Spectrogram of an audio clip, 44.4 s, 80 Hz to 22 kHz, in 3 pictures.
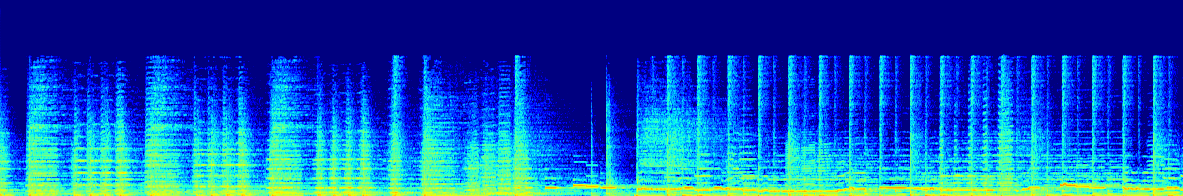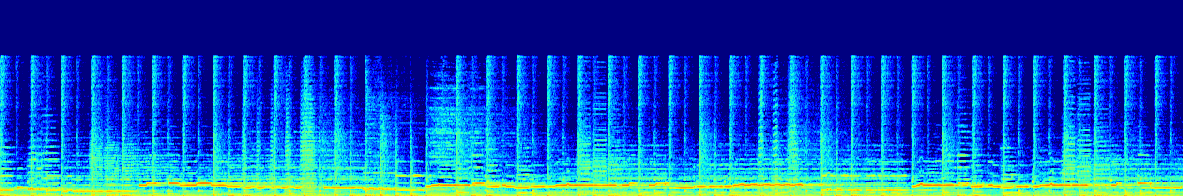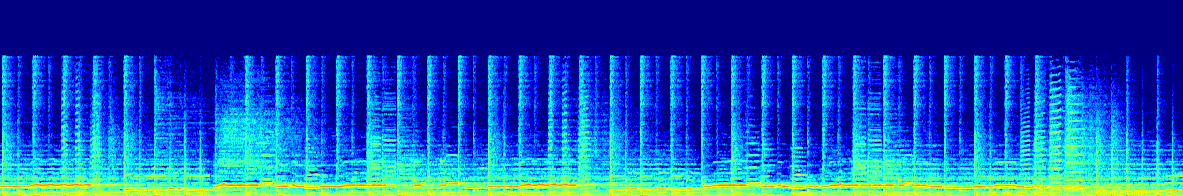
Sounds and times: Flute: 0.0 - 44.3.

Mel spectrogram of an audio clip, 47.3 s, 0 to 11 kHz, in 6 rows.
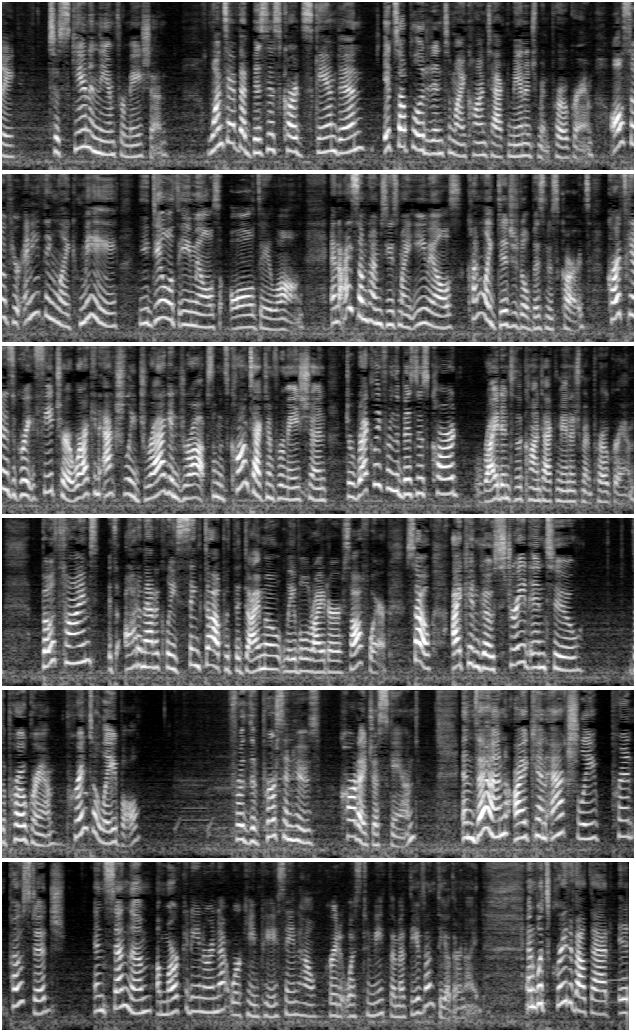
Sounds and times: Speech: 0.0 - 31.0, 34.5 - 36.8, 37.4 - 45.5, 46.1 - 47.3.

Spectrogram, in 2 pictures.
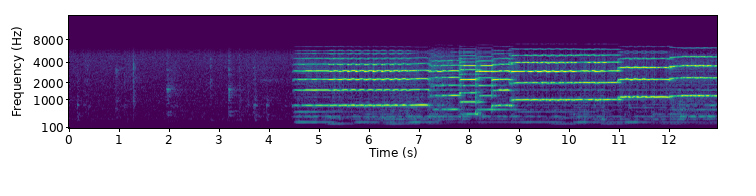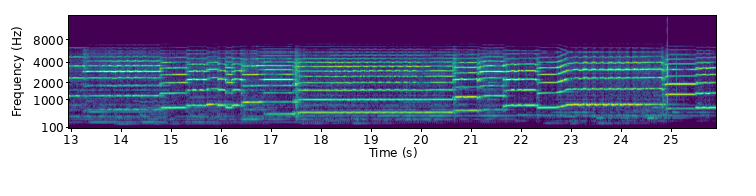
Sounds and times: Violin, fiddle: 4.5 - 25.9.

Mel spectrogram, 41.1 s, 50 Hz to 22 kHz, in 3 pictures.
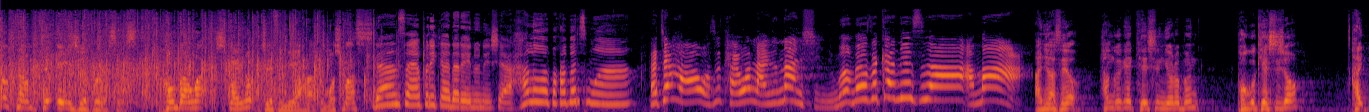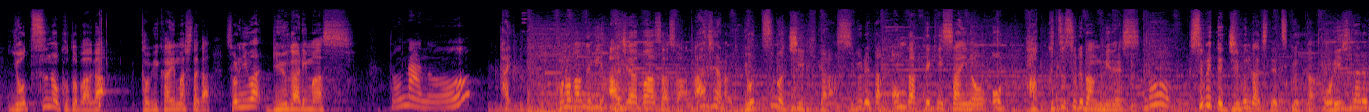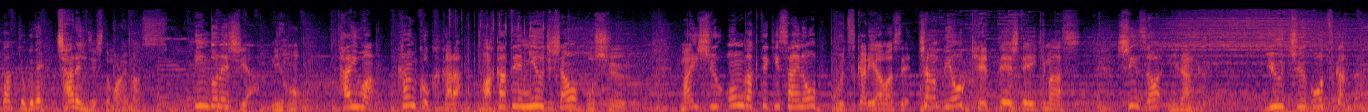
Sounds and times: Music: 0.0 - 3.5, 18.6 - 41.0.

